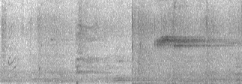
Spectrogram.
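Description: Futsal match sounds on an indoor court: a single ball thump about a second in, then the low noise of play with high shoe squeaks on the court floor.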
